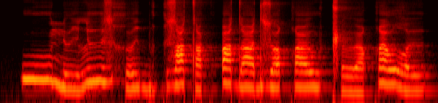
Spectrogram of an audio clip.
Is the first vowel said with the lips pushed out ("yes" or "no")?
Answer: yes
